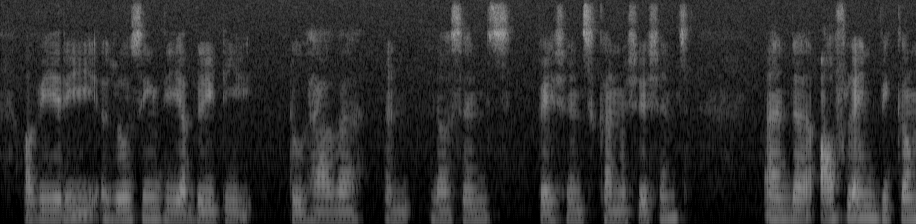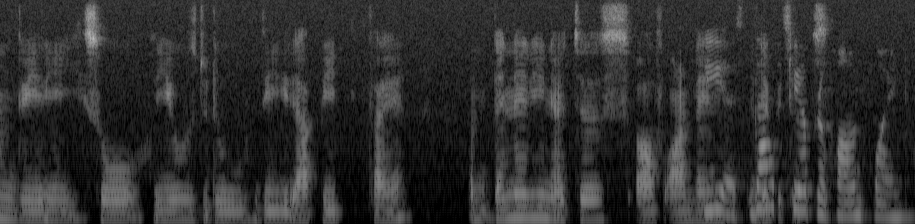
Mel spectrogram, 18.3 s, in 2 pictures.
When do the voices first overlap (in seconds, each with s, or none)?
16.2 s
